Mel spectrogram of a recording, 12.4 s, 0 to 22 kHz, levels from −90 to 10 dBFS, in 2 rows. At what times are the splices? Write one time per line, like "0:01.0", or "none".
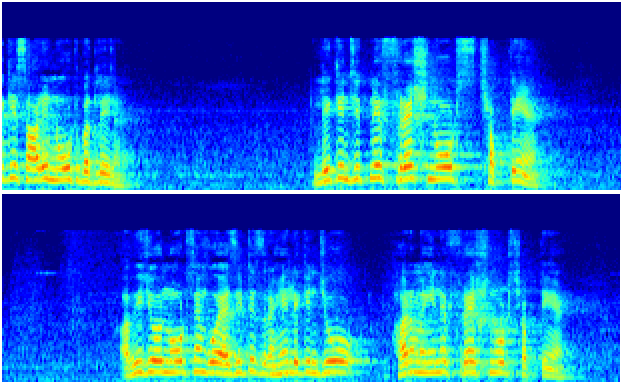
0:01.1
